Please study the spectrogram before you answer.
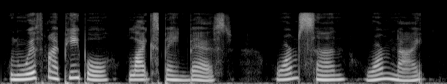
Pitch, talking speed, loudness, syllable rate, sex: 225 Hz, 135 wpm, -17 LUFS, 3.4 syllables/s, female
